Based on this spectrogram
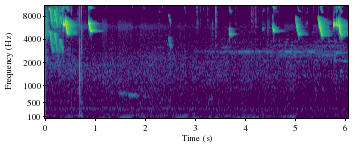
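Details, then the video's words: Opaline saffron finch giving scattered high, bright chirped notes, one loud opening burst, then single sharp chips spaced about half a second to a second apart, with brief quiet gaps and faint low background rumble. "Canário da terra opalino"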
